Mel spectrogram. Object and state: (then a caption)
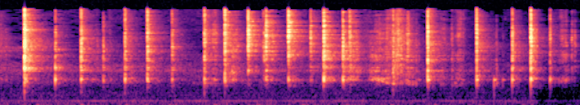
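Stainless steel hip flask. A small, hollow, flat stainless steel hip flask, held up in the hand, is tapped with the metal tip of a small screwdriver; its fill level is unseen. A quick series of short, bright, clinking taps, each ringing only briefly with a clear high metallic ping.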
